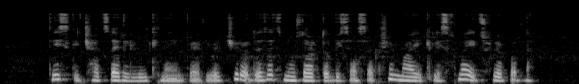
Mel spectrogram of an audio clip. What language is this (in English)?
Georgian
